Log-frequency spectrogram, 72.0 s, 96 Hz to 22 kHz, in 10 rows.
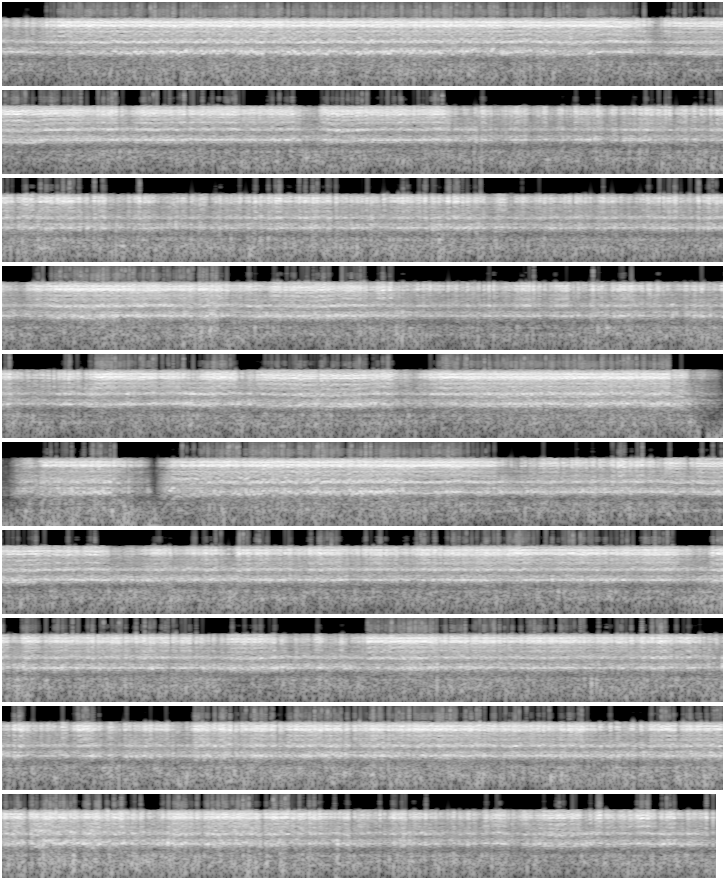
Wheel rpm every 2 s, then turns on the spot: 210, 200, 190, 210, 240, 230, 230, 230, 230, 230, 240, 220, 220, 230, 230, 220, 220, 200, 90, 170, 210, 220, 230, 240, 240, 240, 230, 220, 240, 230, 230, 230, 230, 230, 230, 230.
none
